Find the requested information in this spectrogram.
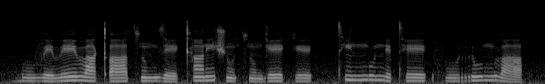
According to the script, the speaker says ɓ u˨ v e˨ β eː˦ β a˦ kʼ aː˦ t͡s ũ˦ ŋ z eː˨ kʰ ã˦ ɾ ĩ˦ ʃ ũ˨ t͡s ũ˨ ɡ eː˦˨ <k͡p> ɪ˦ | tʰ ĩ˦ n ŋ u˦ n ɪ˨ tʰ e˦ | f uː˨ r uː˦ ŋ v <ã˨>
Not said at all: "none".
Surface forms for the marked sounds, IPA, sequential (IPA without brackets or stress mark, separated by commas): k, a˨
